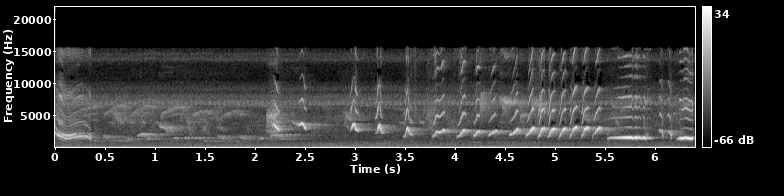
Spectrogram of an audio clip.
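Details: Borneo-type white-rumped shama from Sabah, kept and trained, delivers scattered whistled phrases building into a rapid series of repeated chirped notes, ending in long clear whistles; faint low hum in the background.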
